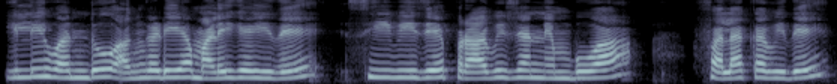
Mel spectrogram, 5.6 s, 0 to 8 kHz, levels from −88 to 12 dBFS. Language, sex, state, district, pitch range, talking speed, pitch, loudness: Kannada, female, Karnataka, Chamarajanagar, 235-260 Hz, 95 wpm, 250 Hz, -21 LUFS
